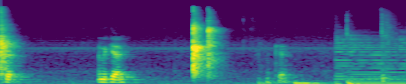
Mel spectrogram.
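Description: A sharp hand clap with a short vocal sound at the start, a brief voice about a second in, and a second sharp clap about two seconds in. Music with plucked notes comes in about three and a half seconds in.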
